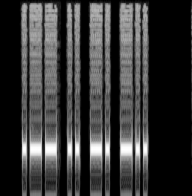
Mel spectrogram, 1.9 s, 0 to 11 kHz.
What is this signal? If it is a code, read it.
Morse code, heard as a keyed tone, about 32 wpm, 800 Hz. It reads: WIND
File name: Weather Sets / Weather Sets-mp3s / Weather 5 22 @30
